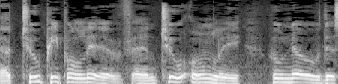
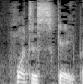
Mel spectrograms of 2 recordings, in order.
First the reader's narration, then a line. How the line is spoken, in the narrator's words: asked Maya quickly, for when she learned that Tikal knew everything, all hope had faded from her heart as from ours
